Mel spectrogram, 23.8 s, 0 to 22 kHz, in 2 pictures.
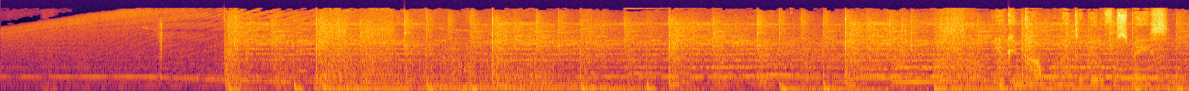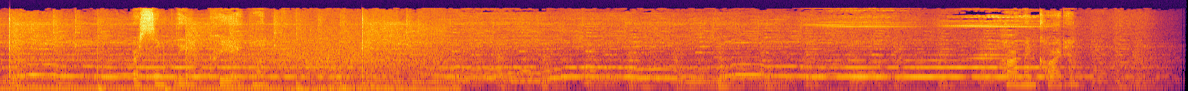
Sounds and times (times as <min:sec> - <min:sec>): Music: 0:00.0 - 0:23.7
Speech: 0:09.9 - 0:11.7, 0:13.2 - 0:14.8, 0:21.8 - 0:22.7.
